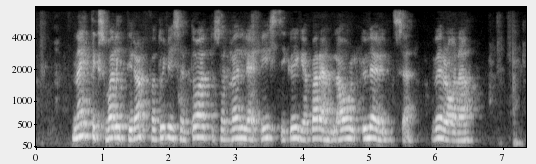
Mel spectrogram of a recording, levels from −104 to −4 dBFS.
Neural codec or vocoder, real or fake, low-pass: codec, 44.1 kHz, 7.8 kbps, DAC; fake; 7.2 kHz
